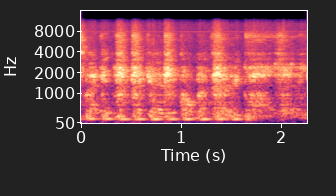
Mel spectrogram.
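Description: Breathy laughter in quick, even bursts, about four a second.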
